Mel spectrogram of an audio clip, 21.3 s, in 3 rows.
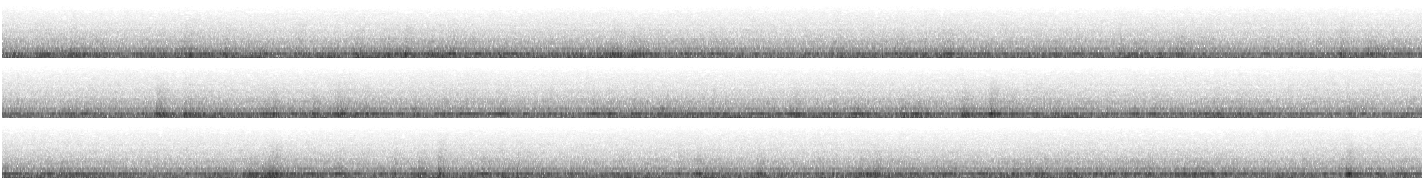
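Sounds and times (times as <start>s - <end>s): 
train moving on tracks: 0.0s - 21.3s.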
